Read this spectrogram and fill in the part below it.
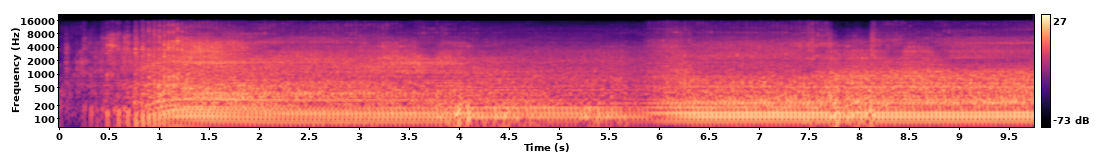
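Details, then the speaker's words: Three-week-old Honda Izy mower, GCV145X engine, used twice: starts, then engine speed swells and sags in slow waves, hunting; carburettor service planned as fix. "it may take a few seconds for it to uh kick in and start the hunting but let's have a little listen to it"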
